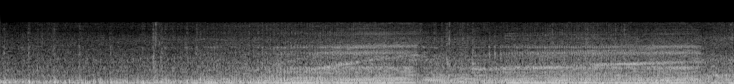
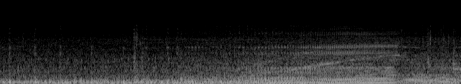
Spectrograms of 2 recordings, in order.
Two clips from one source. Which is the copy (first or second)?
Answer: first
